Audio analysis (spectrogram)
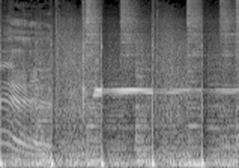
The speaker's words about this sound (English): To see you clapping those hands just like this.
